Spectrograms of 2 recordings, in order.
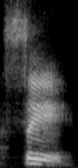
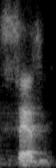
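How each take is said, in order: First: The word ends in a vowel, without t. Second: The word ends with a t sound. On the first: The speaker calls it right. "disebut atau dibaca C" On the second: The speaker calls it wrong. "bukan set"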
